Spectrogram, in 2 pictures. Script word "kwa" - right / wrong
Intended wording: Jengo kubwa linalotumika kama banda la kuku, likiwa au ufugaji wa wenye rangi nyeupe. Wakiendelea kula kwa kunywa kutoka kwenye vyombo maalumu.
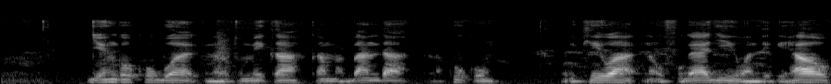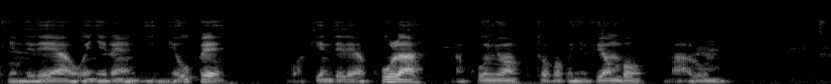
wrong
